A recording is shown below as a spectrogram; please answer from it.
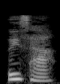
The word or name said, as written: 의사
